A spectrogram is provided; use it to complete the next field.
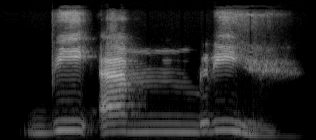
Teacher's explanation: You will give rakhawa on ra and give a short sound for ri.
